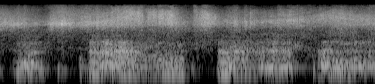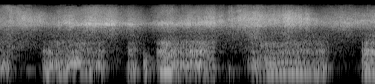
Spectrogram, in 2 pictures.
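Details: A pet dog making car-drift noises: continuous gravelly, wavering growls broken into close bursts about a second apart, layered over a persistent high-pitched hiss.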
